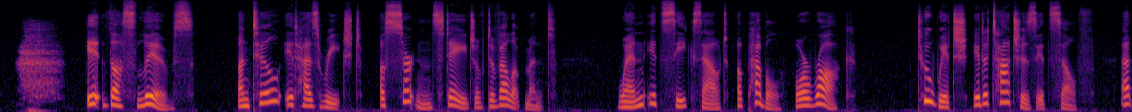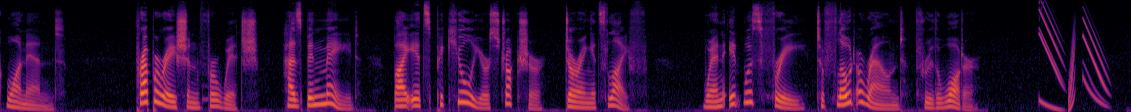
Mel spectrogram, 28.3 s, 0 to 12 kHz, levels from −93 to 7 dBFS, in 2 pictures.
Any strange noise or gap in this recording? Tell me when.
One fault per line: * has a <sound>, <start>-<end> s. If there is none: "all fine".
* has a breath, 0.2-0.8 s
* has a chirp, 27.1-28.1 s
